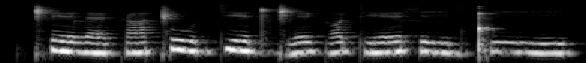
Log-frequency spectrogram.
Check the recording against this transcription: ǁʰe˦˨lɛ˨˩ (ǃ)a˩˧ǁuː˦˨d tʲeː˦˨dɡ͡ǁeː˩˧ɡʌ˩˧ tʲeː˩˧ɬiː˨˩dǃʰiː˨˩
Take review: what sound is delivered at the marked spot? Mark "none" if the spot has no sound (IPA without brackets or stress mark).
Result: k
